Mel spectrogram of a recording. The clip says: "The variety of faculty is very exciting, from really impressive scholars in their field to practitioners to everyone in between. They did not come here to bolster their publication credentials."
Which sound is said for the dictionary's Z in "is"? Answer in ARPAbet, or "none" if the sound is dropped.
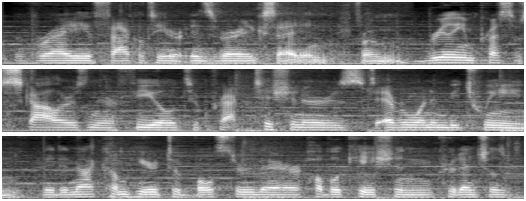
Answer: Z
